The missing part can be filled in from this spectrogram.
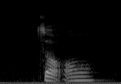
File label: "zou3", chinese pinyin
